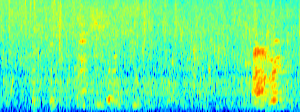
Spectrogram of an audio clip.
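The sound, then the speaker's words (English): Steady bubbling, rushing water churns from a strong jet running in a tub, with a brief voice-like burst near the end. “The bubbles tickle. Hey, you know, you're right. This jet is stronger.”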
